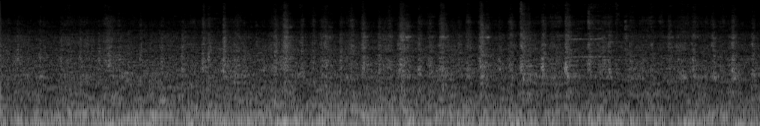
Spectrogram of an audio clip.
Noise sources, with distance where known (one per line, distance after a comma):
non-machinery impact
